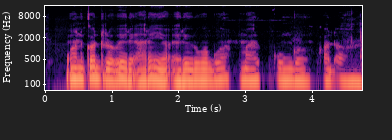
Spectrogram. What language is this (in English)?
Luo (Kenya and Tanzania)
